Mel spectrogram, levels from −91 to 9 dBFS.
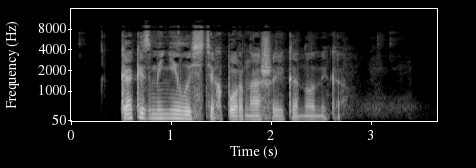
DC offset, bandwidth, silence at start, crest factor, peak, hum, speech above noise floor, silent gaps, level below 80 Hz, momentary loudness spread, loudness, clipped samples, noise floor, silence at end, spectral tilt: under 0.1%; 9.4 kHz; 0.5 s; 20 dB; -2 dBFS; none; 44 dB; none; -56 dBFS; 12 LU; -20 LUFS; under 0.1%; -64 dBFS; 0.95 s; -4.5 dB/octave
